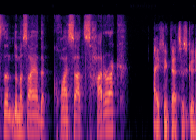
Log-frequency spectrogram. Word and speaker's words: Kwisatz Haderach: And how would you pronounce the Messiah? The Kwisatz Haderach?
